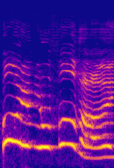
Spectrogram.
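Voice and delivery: slowed, high British villain tone. Describing a casting idea, voicing a little Darth Vader with a British accent. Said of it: "with this British voice".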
